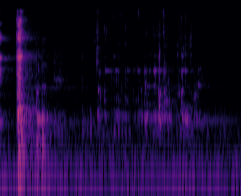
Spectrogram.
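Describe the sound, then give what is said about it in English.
A drink is poured into a glass, opening with a bright clink, then a short trickle of liquid splashing and filling, moderately quiet, with no voices. “Fill my glass first.”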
